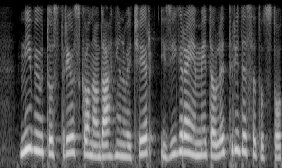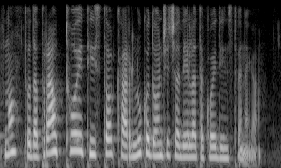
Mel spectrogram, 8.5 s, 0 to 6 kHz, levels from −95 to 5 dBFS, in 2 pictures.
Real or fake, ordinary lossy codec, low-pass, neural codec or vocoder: real; none; 5.4 kHz; none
